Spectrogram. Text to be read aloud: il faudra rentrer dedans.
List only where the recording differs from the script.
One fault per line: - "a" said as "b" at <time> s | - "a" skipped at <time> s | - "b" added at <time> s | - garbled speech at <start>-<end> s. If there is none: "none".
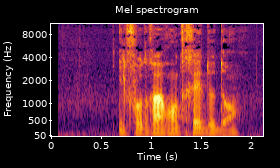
none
